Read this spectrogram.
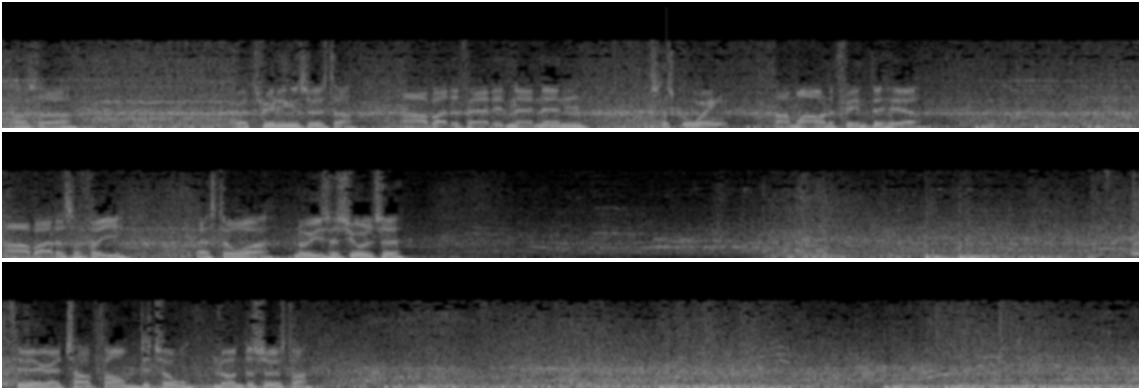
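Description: A large crowd cheers and claps in a big echoing arena.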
